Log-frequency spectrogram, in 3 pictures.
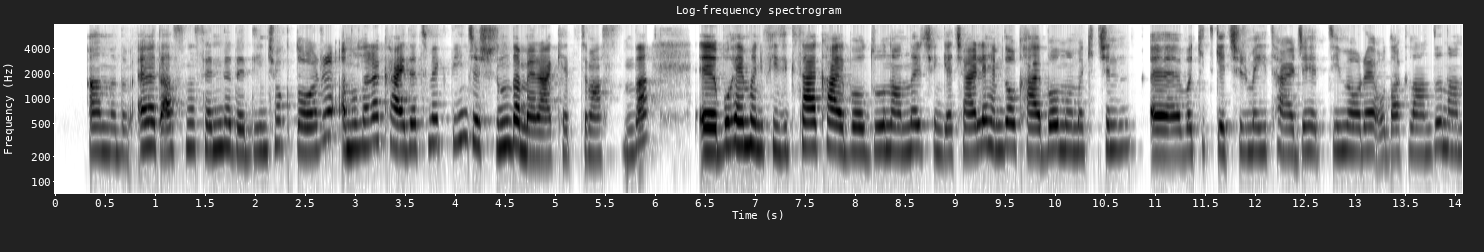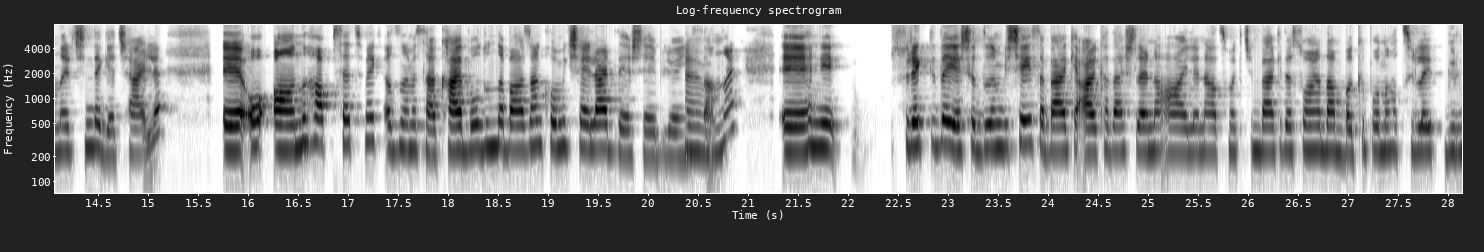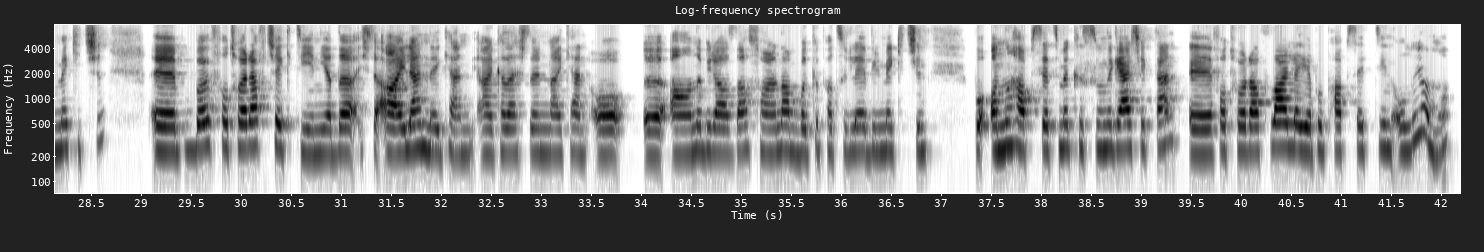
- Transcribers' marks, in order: other background noise
- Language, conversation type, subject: Turkish, podcast, Telefona güvendin de kaybolduğun oldu mu?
